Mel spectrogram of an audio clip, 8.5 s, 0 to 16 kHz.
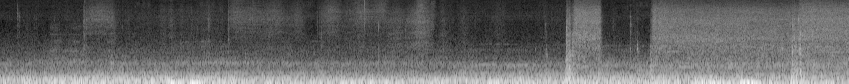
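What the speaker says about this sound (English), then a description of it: "They had the windows down, that's why I dropped the windows." Electric power windows sliding down on a 2021 Volkswagen ID.4 First Edition, a steady motor hum inside the quiet cabin with a faint hiss, no voices.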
